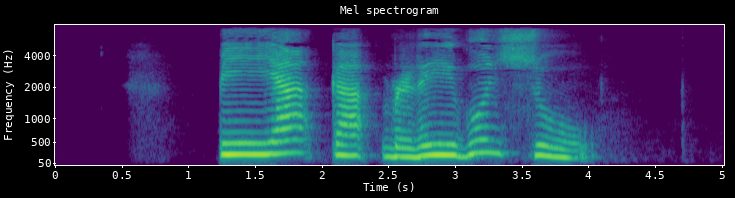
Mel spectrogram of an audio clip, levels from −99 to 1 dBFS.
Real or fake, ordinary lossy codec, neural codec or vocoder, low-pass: real; AAC, 32 kbps; none; 7.2 kHz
